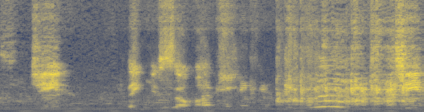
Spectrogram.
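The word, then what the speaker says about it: Jeane: It's spelled like Gianne. J E A N E L. Whitney, all one word. Jean with a silent N and E after.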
